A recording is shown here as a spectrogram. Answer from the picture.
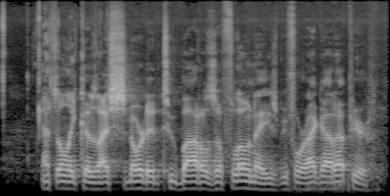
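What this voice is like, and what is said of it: Slightly nasal, congested voice. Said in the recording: “Do I sound a bit nasally?”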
